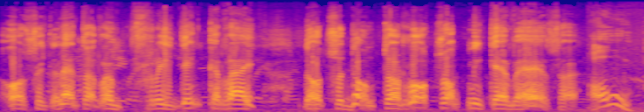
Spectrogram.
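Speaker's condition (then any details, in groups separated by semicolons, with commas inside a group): Acquired brain injury; serious accident at young age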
